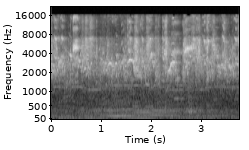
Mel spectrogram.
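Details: Happy budgerigars chirp and squawk together. A busy stream of high, warbling notes and short sharp chirps runs throughout the short recording, steady in loudness.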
